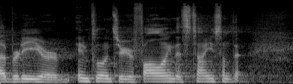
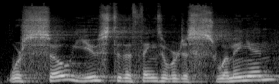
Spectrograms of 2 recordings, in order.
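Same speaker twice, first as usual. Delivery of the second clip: normal talking voice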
